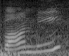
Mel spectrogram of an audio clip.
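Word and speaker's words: bánh mì: I think that's how you pronounce it, banh mi.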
